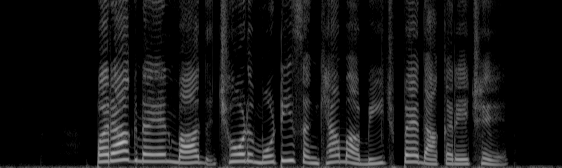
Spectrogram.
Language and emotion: Gujarati, neutral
